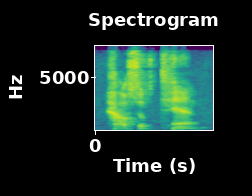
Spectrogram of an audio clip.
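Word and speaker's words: House of X: I've heard that actually pronounced House of 10. And of Okay. course, X is the Yeah. Roman numeral for 10.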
